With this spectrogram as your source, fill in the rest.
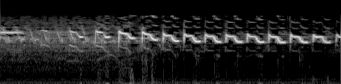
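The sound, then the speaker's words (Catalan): Woodlark song: a high, clear run of repeated whistled notes, each sliding downward. It starts as a looser jumble, then settles into a fast, steady string of many near-identical loud notes with no other sound. “Pues el cotoliu sí que fa... Sembla que faci cotoliu,”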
